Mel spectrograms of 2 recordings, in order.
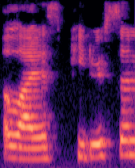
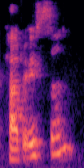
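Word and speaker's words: Elias Pettersson: they have a and I don't know if I'm supposed to pronounce it as Elias Peterson or Patterson because he made that fun video where he said pronounce my name like an American its allies Peterson and then the broadcast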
